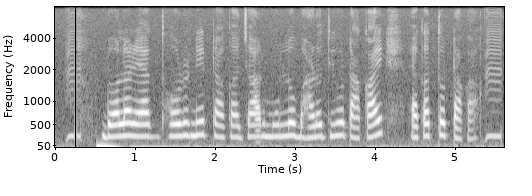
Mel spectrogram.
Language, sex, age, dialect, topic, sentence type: Bengali, female, 25-30, Northern/Varendri, banking, statement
